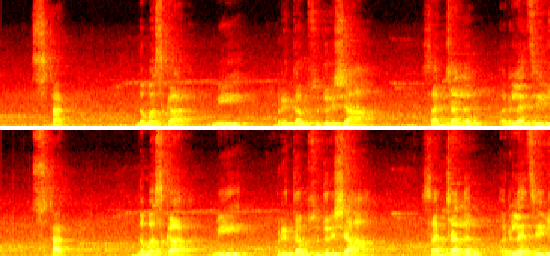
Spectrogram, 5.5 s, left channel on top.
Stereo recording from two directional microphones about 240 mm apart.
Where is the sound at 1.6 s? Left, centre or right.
Centre.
